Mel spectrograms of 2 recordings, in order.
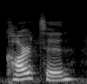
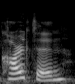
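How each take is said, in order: The two takes are said the same way.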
